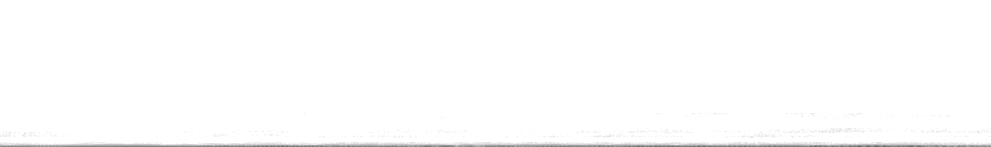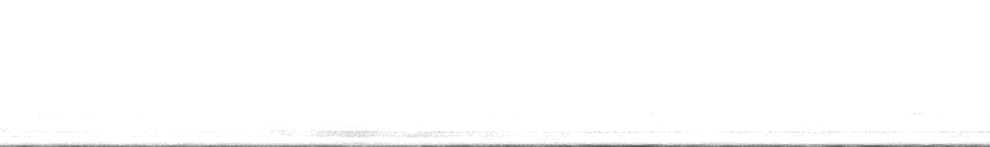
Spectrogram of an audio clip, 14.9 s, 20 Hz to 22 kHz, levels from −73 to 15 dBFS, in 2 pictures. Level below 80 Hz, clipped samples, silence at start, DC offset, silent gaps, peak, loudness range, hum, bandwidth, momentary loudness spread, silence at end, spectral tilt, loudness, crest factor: -60 dBFS; under 0.1%; 0 s; under 0.1%; none; -14 dBFS; 9 LU; none; 5 kHz; 11 LU; 0 s; -12 dB/octave; -32 LUFS; 16 dB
